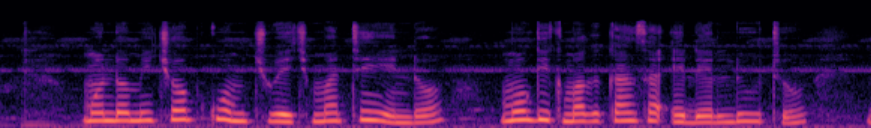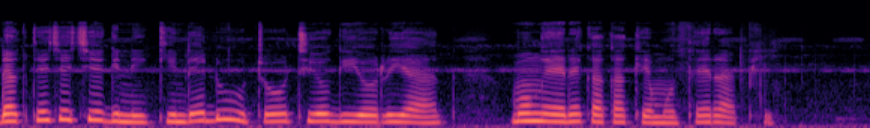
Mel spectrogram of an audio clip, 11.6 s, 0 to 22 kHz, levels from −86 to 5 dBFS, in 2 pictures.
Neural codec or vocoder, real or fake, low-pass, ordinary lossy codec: none; real; 10.8 kHz; none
